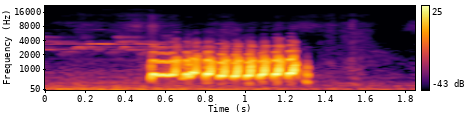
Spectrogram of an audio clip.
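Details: Turkey gobbling while bathing in dirt: one rapid burst of about nine throaty, rattling pulses lasting under a second, then quiet.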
